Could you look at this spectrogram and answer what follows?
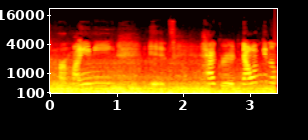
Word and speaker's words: Hagrid: perfect the only thing is the teachers been pronouncing Hagrid's name was hatred and so every time I said Hagrid there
